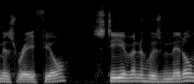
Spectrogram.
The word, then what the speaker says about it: Raphael: And so, my dad's name, first of all, is Raphael, as he pronounces it. Some people say Raphael, but you know there's 3 archangels in Scripture.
